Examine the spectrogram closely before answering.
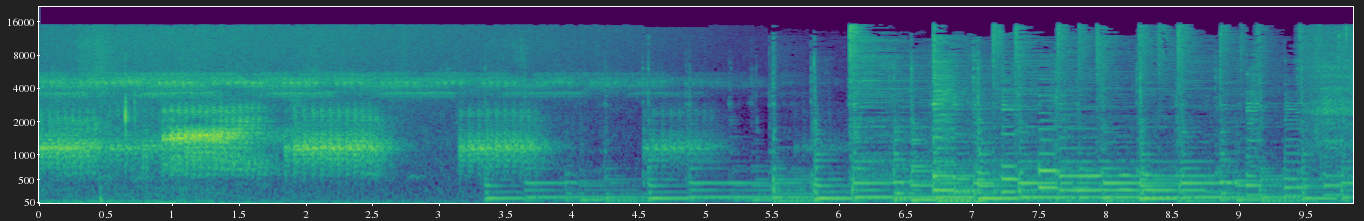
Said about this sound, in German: Die Hintergrundmusik dazu, die liefern die Frösche. Und ich spüre eine tiefe, angenehme Ruhe.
